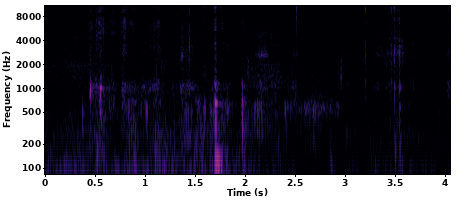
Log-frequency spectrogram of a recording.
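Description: Faint, scattered crinkles and small clicks of sticky tape being handled and pressed around a paper cup.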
